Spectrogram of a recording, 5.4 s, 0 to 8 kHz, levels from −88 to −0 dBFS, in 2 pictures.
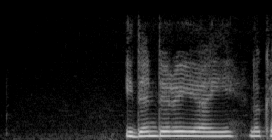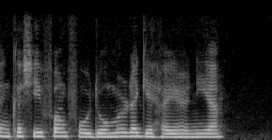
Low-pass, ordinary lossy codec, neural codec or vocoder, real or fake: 7.2 kHz; none; codec, 24 kHz, 0.9 kbps, WavTokenizer, medium speech release version 1; fake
